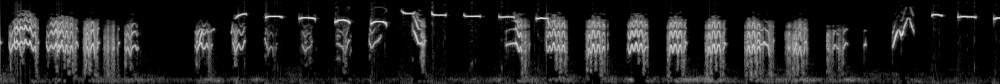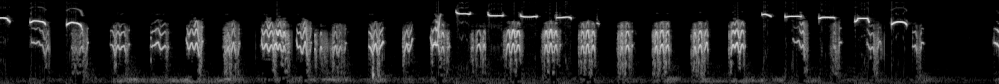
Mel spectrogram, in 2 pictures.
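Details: Baby squirrel call, used to stimulate young squirrels, with eyes open or still closed, to feed: fast bursts of sharp squeaky chirps in quick runs, broken by short pauses, with thin high whistled notes slipping in now and then.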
